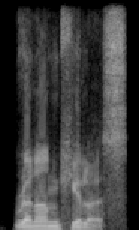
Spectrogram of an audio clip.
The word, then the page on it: ranunculus: British English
